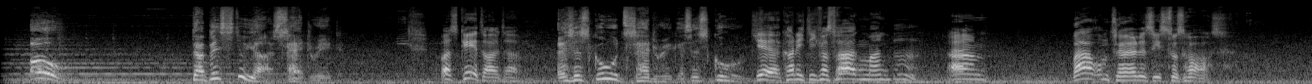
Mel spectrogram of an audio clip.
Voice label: Synchron, maenner; Key&Peele

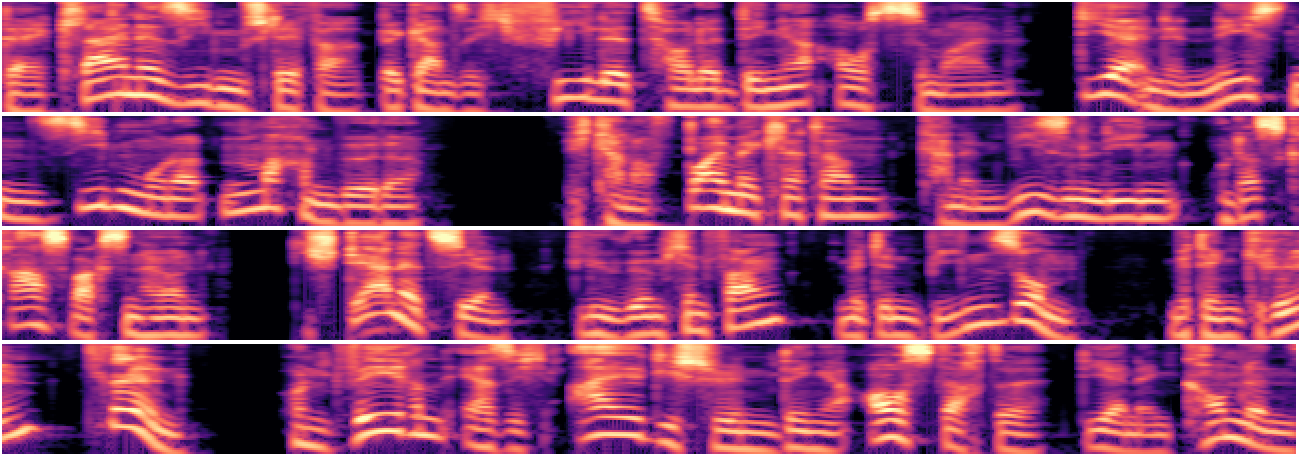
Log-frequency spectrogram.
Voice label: jungen; Siebenschläfer

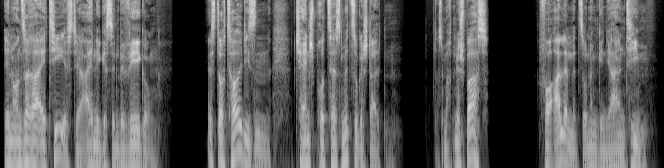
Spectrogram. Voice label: Imagefilm, maenner; Berenberg Privatbank

